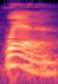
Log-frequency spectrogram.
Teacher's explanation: você percebe que o E é mais forte. Ela é uma vogal, ao passo que o U é uma semivogal. Por isso elas ficam na mesma sílaba, porque você tem uma semivogal e uma vogal. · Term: ditongo crescente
